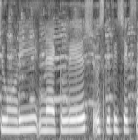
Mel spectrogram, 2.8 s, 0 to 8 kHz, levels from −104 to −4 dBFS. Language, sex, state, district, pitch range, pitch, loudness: Hindi, female, Jharkhand, Deoghar, 220-230 Hz, 225 Hz, -13 LUFS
